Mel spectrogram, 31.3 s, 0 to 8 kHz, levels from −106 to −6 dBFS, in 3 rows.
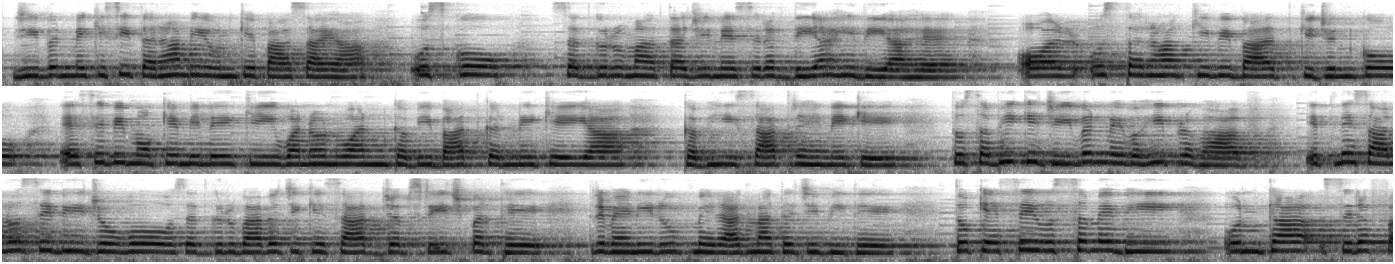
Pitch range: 245-275 Hz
